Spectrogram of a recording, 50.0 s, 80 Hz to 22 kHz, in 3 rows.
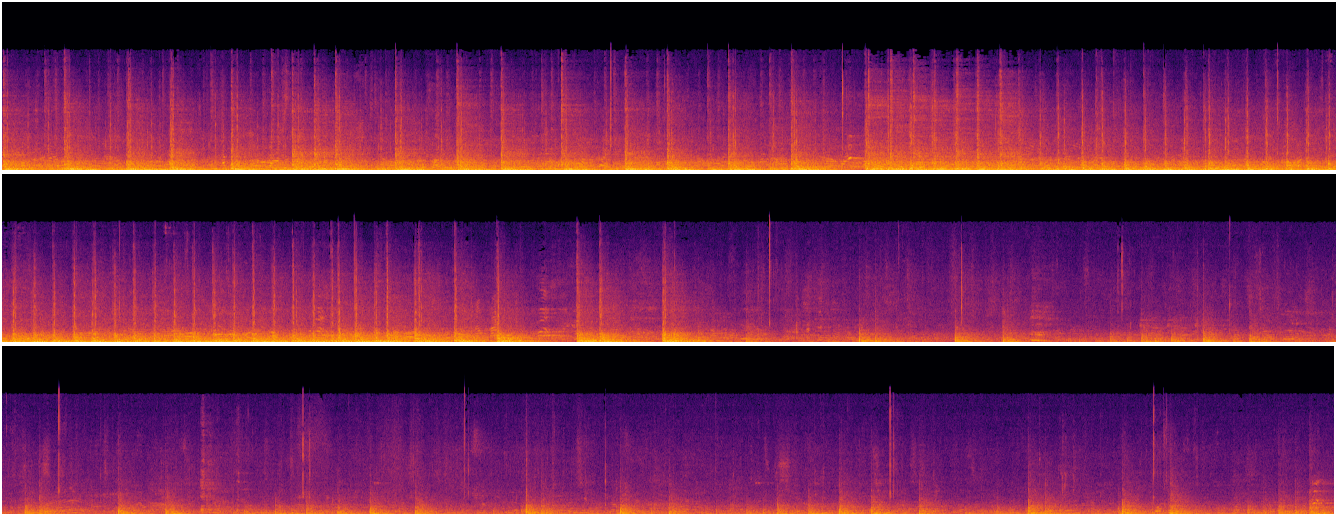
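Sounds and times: ensemble drumming: 0.0 - 50.0.

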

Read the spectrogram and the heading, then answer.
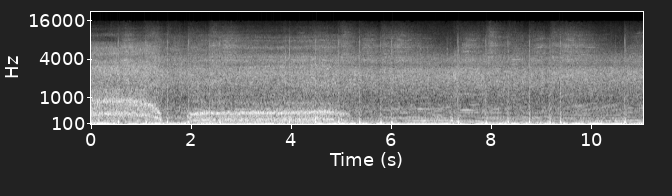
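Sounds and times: low bass drone: 0.0 - 11.0.

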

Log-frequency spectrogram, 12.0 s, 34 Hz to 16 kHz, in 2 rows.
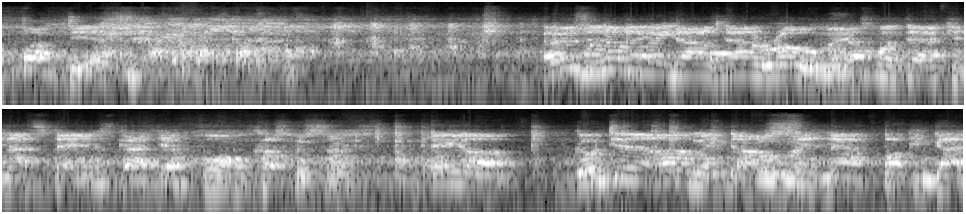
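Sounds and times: men laughing hard: 0.7 - 3.6.

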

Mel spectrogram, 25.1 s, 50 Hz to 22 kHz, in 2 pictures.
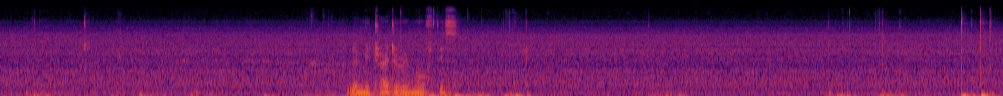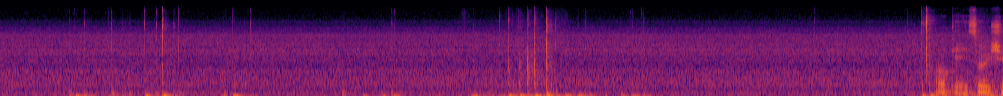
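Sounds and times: computer keyboard typing: 0.3 - 0.6, 4.8 - 6.7, 10.3 - 11.4, 12.0 - 12.5, 13.4 - 15.8, 18.7 - 20.7.

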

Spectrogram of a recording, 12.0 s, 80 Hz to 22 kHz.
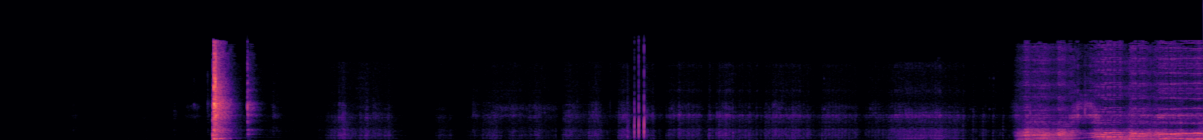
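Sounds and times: radio static hiss and crackle: 3.3 - 11.0.

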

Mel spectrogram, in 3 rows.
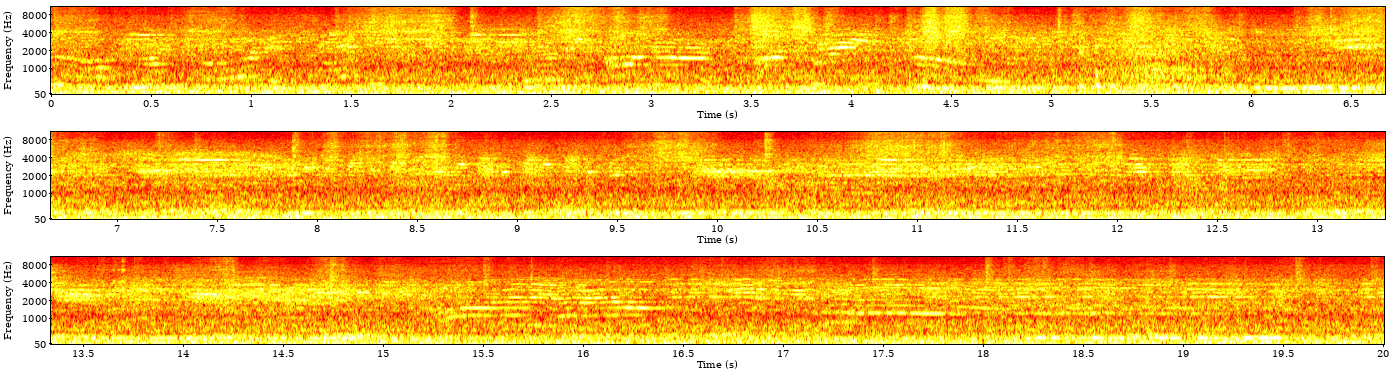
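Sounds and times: hairbrush swishing through hair: 0.0 - 15.4
low room hum: 0.0 - 20.0.

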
